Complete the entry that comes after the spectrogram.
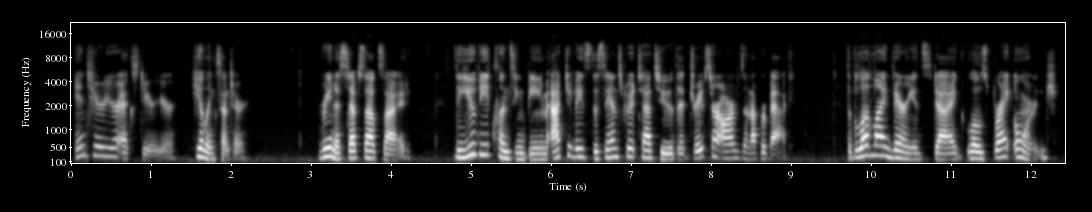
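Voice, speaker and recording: Mid-pitched woman narrating a screenplay. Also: lively intonation, moderate pace, a bit bright. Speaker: narrator of stage directions. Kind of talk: scripted screenplay narration at a table read.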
